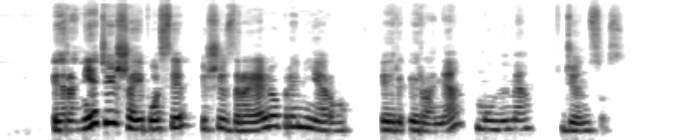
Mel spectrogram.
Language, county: Lithuanian, Marijampolė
